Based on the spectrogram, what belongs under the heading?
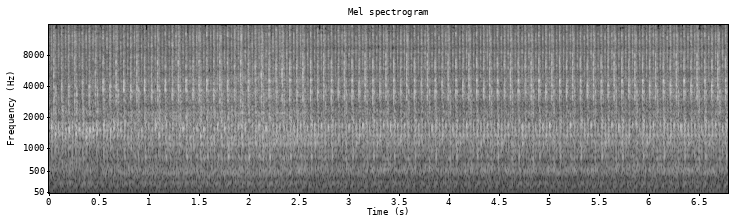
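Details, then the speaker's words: Mercedes OM603 diesel, warm engine idling after oil, filter and fuel prefilter/main filter changes, no known history: crisp tick-knock repeating steadily about 1.5 per second under the diesel clatter, recorded before diagnosis; noise seemed different cold versus hot; source not yet found. "and that was simply just recording of That Knocking before any diag NOS this and a repair will start"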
